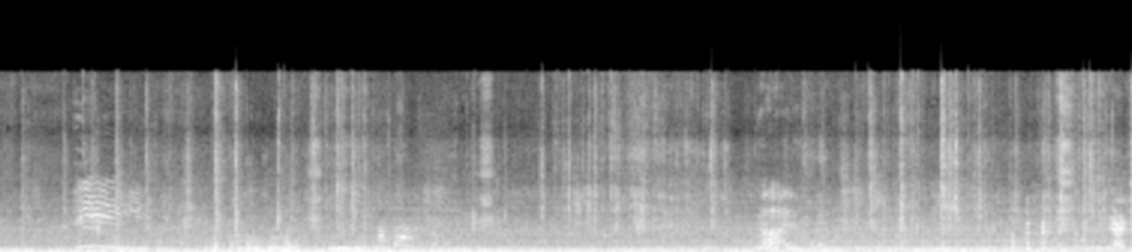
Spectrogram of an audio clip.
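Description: Young children squeal and call out close by.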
